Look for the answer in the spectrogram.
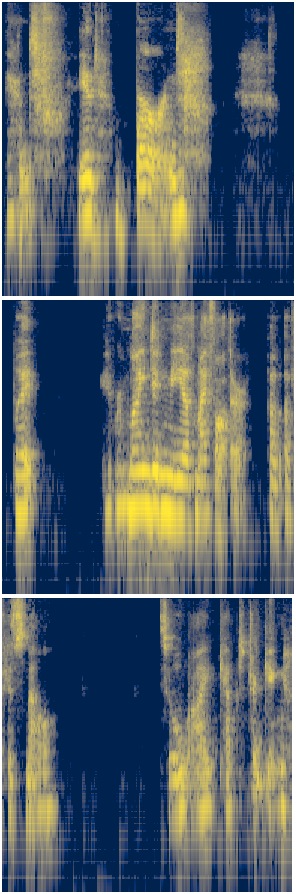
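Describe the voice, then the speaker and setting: An actress playing a grieving woman in recovery from alcoholism, delivering a confessional stage monologue in a halting, emotional way. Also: mid-range voice, vocal fry, darkish tone. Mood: subdued, confessional. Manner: halting, emotional delivery with pauses and repeated words. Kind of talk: dramatic stage monologue, first-person confession.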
